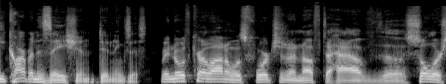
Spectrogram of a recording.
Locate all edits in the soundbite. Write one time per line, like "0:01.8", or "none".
0:01.4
